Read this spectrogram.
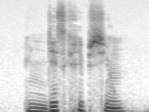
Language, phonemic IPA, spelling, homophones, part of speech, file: French, /dɛs.kʁip.sjɔ̃/, description, descriptions, noun, Fr-description.ogg
- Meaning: description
